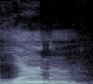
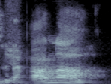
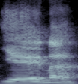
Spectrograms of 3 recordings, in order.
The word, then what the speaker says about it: Jana: Yana, and someone might even pronounce it Jana, but that's like the dull Danish version of the name. okay. That's But it is interesting. Jana. That is the proud Faroese way to pronounce it.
